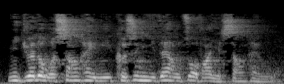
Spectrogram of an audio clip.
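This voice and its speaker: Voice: medium pitch, quick pace, a little mellow, roomy sound. A preacher giving a sermon to the congregation, impassioned and full of rhetorical questions.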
